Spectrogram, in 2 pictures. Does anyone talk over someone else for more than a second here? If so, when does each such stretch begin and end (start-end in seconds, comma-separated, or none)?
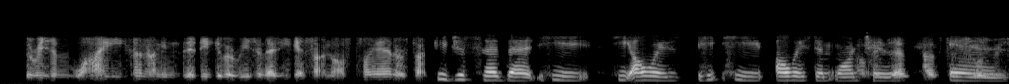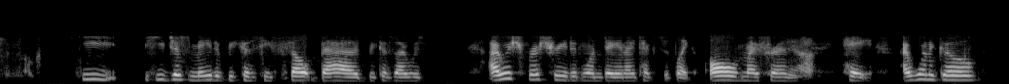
none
